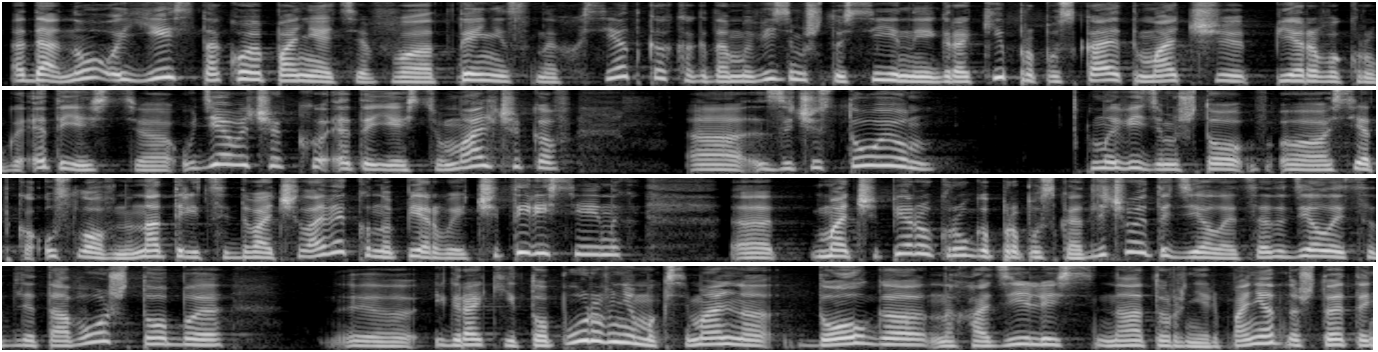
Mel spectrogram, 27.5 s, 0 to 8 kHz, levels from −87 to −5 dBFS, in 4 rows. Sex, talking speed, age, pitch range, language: female, 155 wpm, 30-49, 170-220 Hz, Russian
